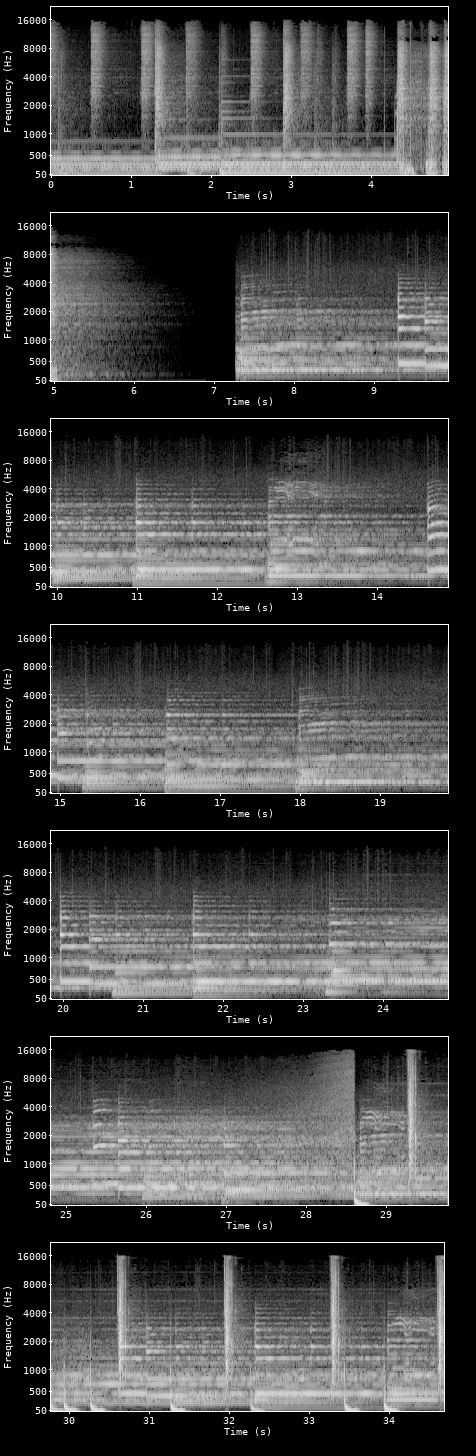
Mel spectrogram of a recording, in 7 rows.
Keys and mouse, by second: 1.0 ctrl+click, 7.7 ctrl+click, 8.6 ctrl+click, 11.6 double click, 18.7 shift+click, 21.9 shift+click, 28.9 typing, 30.6 alt+click, 33.5 alt+click.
